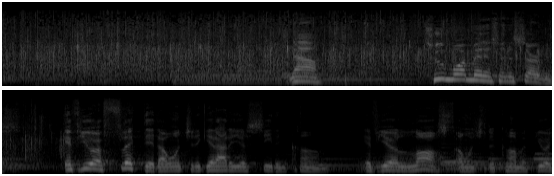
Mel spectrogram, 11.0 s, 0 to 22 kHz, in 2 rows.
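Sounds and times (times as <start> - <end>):
church congregation clapping hands in praise: 0.0 - 6.9
speech: 2.9 - 3.4, 4.3 - 11.0.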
